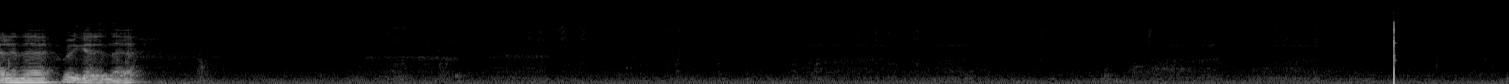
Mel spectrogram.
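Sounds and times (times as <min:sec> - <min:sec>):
brush strokes on paper: 0:03.7 - 0:13.5.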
